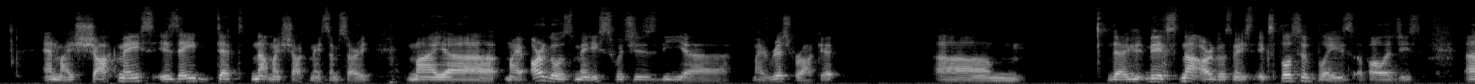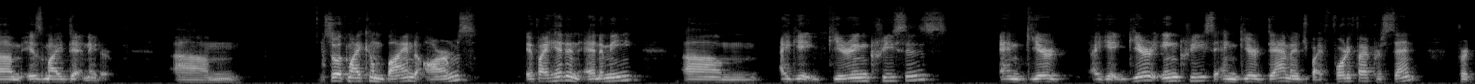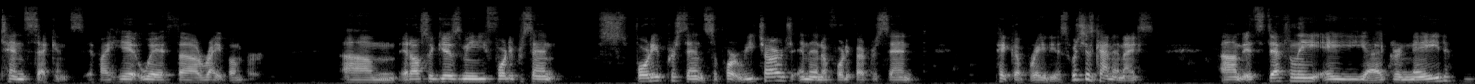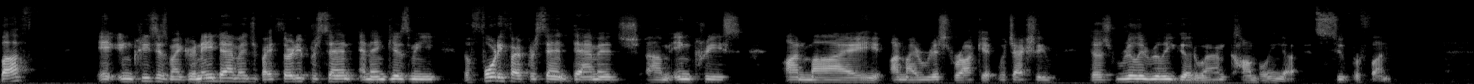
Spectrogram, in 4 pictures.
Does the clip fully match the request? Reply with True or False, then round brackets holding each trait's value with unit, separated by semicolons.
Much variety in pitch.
False (3.9 semitones)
